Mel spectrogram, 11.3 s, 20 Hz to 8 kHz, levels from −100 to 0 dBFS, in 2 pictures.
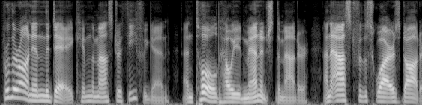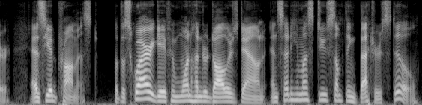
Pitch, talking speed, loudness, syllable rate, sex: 125 Hz, 240 wpm, -21 LUFS, 6.1 syllables/s, male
